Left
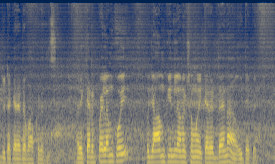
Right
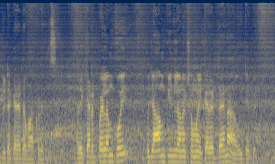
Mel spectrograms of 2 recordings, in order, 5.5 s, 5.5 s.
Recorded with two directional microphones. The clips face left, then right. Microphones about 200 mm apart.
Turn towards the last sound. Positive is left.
turn(degrees=25)  # may be behind; listen again after turning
